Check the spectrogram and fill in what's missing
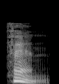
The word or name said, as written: fen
